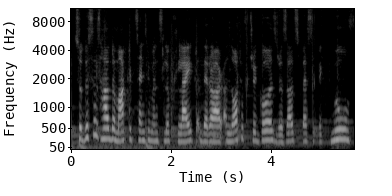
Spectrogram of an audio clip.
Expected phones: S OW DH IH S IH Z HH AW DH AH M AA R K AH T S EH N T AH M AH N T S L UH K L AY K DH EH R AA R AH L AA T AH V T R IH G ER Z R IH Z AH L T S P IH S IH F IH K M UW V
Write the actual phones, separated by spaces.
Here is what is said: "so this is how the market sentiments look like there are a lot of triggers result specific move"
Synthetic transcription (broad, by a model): S OW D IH S IH Z HH AW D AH M AA R K AH T S EH N T AH M AH N T S L UH K L AY K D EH R AA R AH L AA T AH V T R IH G ER Z R IH Z AH L T S P IH S IH F IH K M UW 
